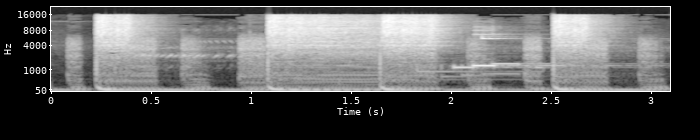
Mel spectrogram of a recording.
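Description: A phone ringtone for an incoming call plays in a Telugu film trailer scene, sounding as loud, repeated tonal bursts at a steady rhythm with short gaps between rings.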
